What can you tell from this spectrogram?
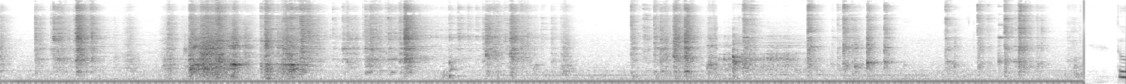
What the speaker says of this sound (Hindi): उससे पहले ये बर्तन भी रखने हैं मुझे।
